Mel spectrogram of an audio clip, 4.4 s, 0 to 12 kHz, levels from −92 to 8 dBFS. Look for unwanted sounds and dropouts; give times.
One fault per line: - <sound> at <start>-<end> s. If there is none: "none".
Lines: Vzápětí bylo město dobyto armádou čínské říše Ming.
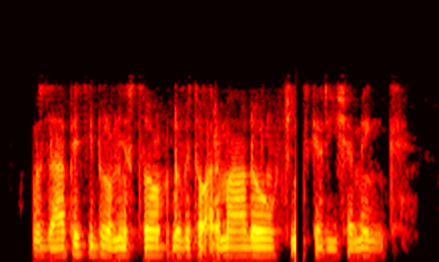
- dropout at 3.0-3.0 s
